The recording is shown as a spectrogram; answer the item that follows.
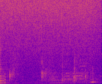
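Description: Sung music stops, leaving a quieter stretch with a voice and a few light knocks.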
